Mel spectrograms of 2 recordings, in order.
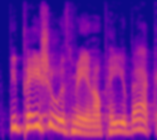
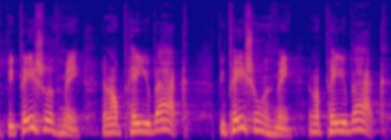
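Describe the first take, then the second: First: High, loud, fast plea; pleading. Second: Loud, high repeated begging; repeated plea. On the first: Kneeling servant begging for patience, high urgent plea. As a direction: beg for more time. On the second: First servant's plea replayed by the preacher, loud and high. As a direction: beg for time once more. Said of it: "Same words". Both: Acted.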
